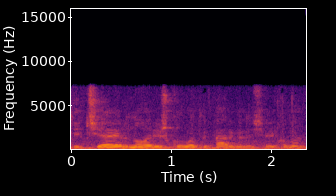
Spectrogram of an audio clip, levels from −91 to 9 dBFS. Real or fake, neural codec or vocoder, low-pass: real; none; 7.2 kHz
